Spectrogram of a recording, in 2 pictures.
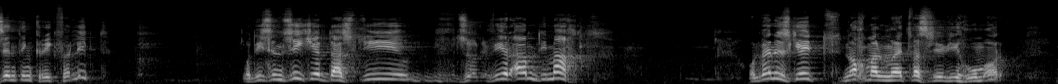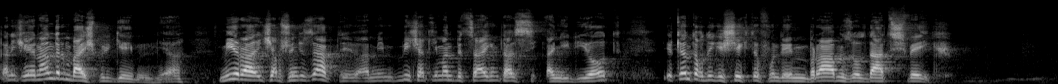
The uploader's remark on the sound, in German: Rohaufnahme der Attac-Veranstaltung. Im Ökumenischen Bildungszentrum Sanctclara in Mannheim.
